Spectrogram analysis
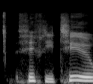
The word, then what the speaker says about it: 52: And then 52, which is pronounced 5-2, is a reference to the biblical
